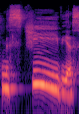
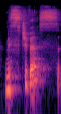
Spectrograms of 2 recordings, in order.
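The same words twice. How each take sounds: First: The stress is on the second syllable. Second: The stress is on the first syllable. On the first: The speaker calls it wrong. "not mischievous. It's on the second there" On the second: The speaker calls it right. "the syllable stress is on the first"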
